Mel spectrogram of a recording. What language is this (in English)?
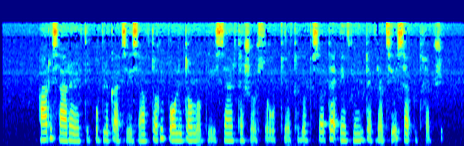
Georgian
